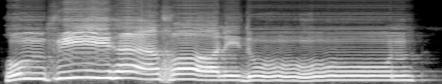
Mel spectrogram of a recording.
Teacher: نون ساکن پڑھیں گے وف کی صورت میں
